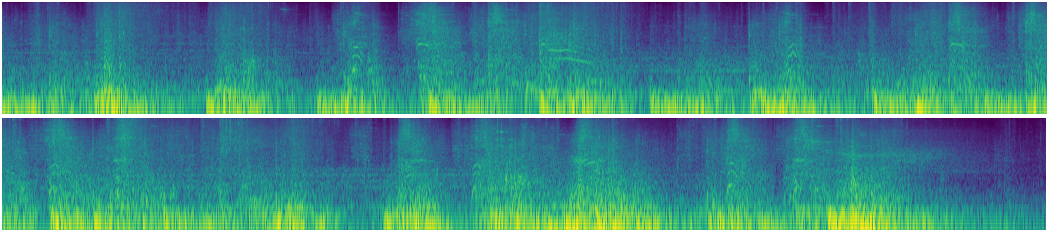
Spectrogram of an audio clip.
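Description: Heavy blows land with deep booming thuds.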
